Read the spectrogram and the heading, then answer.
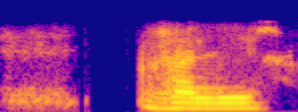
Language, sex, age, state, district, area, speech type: Punjabi, male, 18-30, Punjab, Fazilka, rural, conversation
